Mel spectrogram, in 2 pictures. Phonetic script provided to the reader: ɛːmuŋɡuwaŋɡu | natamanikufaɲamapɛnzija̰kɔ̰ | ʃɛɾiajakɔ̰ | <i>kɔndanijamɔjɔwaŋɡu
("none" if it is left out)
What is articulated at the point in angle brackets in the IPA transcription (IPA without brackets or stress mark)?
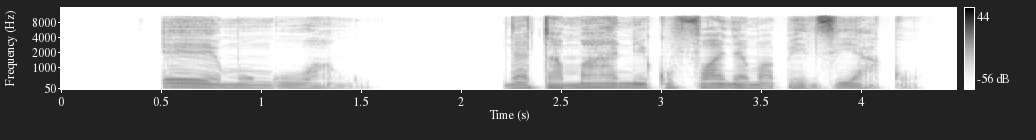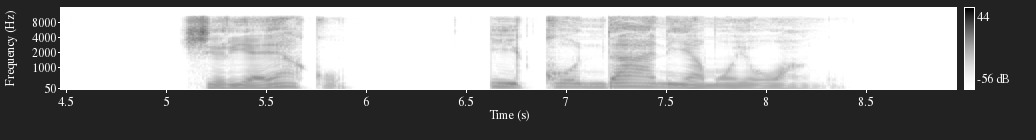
i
